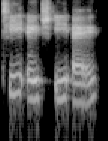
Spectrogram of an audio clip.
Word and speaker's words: Thea: My name is pronounced, or it's spelled T-H-E-A, but it's pronounced Thea.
